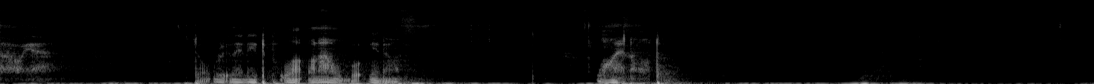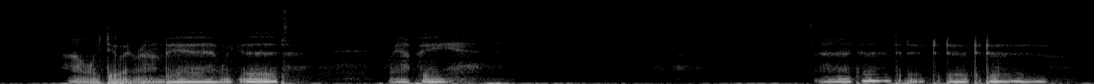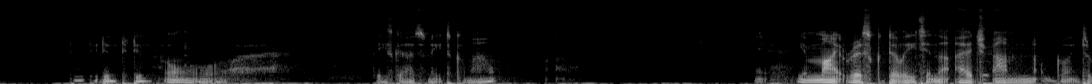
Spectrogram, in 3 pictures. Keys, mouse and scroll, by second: 1.2 click, 1.6 g, 4.4 click, 4.6 g, 6.0-8.8 shift+middle drag, 8.8 click, 9.2 g, 10.8-13.8 shift+middle drag, 15.0 click, 16.6 0, 19.2-24.9 shift+middle drag, 24.9 click, 25.2 g, 27.0 click, 27.4 g, 29.1-32.1 shift+middle drag.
